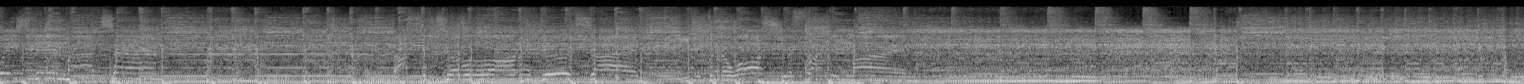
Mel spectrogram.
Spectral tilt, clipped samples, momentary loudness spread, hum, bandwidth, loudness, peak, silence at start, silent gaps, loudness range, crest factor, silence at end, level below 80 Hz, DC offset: -4 dB/octave; under 0.1%; 2 LU; none; 16 kHz; -16 LUFS; -2 dBFS; 0 s; none; 1 LU; 14 dB; 0 s; -26 dBFS; under 0.1%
